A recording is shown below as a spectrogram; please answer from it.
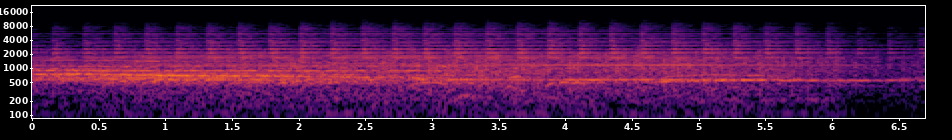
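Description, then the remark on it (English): A stock exchange opening bell, rung on a Monday morning by the luxury brand Zegna as it goes public through a SPAC deal, rings continuously with a rapid, rattling metallic clang, loud and steady for several seconds before easing slightly at the end; no one speaks over it. “But here is the opening bell on this Monday.”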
